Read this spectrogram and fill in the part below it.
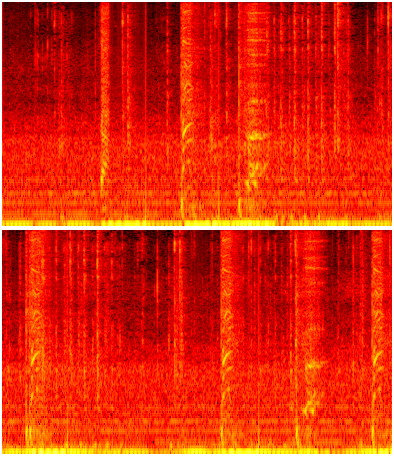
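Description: Punches and kicks land with sharp thuds in a game.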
